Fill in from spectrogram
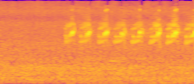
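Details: Javan fulvetta, wergan jawa of West Java, in a training song: after a quiet start, a quick run of about eight clear high chirps.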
